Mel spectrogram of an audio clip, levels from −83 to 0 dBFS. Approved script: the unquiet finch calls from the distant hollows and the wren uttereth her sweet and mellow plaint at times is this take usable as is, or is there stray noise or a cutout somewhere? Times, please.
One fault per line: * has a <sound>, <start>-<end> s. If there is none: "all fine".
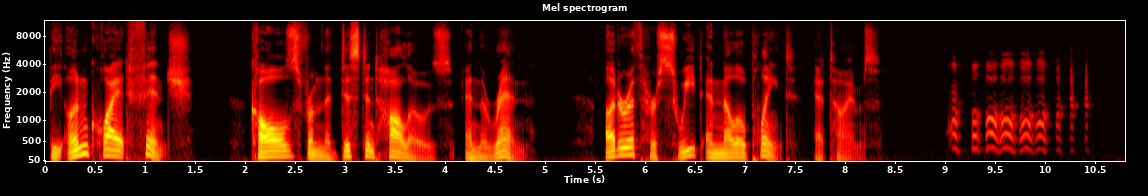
* has a laugh, 9.0-10.6 s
